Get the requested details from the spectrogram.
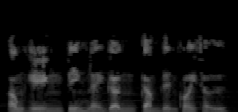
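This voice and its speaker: Husky guy reading a story, calm and steady, dull lo-fi sound with faint music. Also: on the low side, normal speed. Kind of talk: scripted story narration.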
